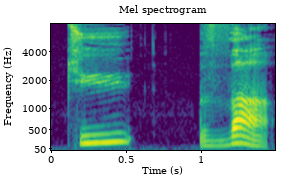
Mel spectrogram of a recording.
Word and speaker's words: vas: Tu vas, final S doesn't exist.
